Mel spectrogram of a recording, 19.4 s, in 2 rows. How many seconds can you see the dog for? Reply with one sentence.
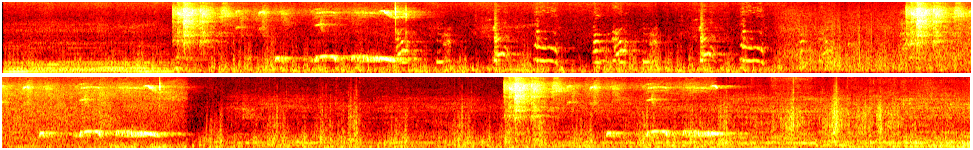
You can hear the dog for 5 seconds altogether.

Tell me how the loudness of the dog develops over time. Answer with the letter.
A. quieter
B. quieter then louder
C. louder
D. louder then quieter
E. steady
A.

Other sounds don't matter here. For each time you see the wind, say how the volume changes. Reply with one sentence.
You can hear the wind from 0.0 to 19.3 s, at a steady volume.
